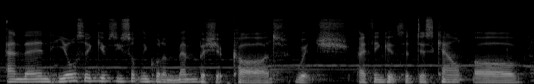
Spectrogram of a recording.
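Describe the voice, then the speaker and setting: A man's voice: fairly low pitch, steady tone, normal speed, darkish tone, faint music behind. A man giving casual, enthusiastic gameplay commentary in a rambling, slangy way. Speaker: game streamer.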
